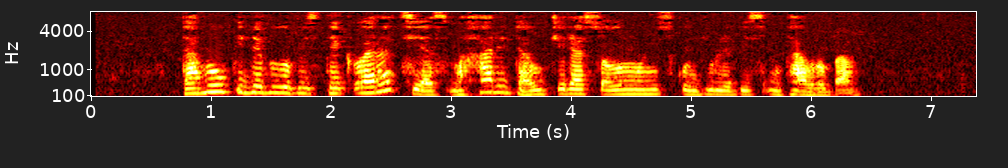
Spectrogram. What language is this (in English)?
Georgian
